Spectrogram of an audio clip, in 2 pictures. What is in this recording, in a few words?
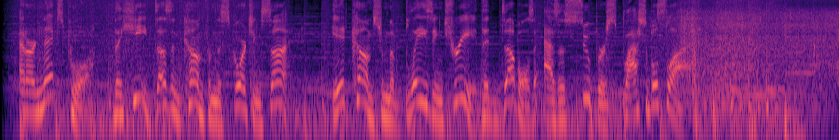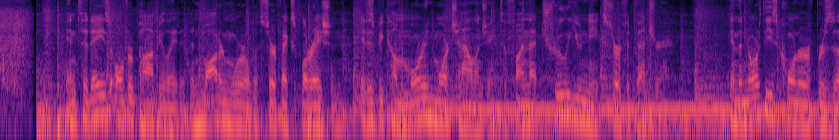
american voice documentary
